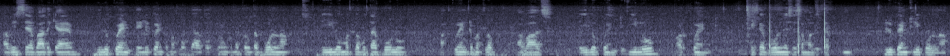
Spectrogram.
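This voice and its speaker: A man teaching a spelling lesson for exam students, spelling words out letter by letter and repeating each syllable slowly. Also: medium pitch, monotone, background noise.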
